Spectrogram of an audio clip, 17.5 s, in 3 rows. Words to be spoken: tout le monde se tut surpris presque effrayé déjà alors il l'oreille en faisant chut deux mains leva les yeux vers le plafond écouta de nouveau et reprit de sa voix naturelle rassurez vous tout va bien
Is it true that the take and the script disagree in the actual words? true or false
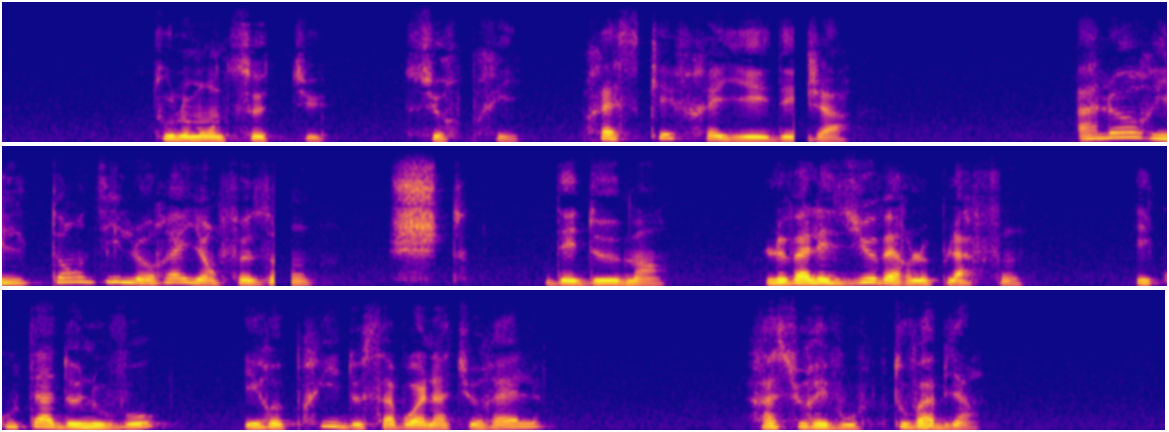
true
